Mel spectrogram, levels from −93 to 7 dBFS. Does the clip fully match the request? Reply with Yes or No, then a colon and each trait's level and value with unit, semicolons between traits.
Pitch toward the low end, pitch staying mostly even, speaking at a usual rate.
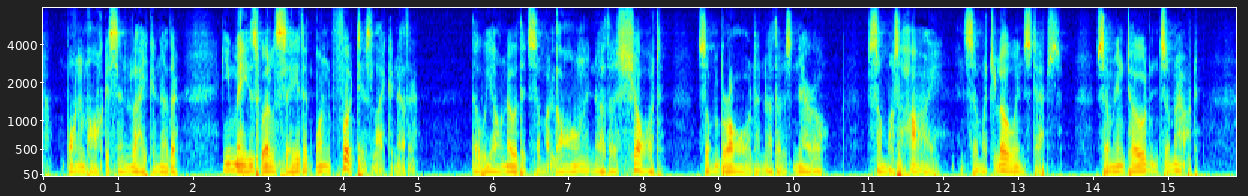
Yes: low, 100 Hz; narrow, 1.3 semitones; average, 165 wpm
